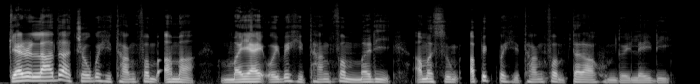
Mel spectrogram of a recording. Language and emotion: Manipuri, neutral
